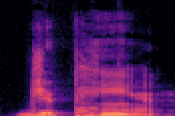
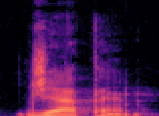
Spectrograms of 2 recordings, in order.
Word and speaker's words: Japan: example the country Japan in this word the second syllable is stressed Japan however many English Learners stress the wrong syllable they say japen and that's wrong but it's very easy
